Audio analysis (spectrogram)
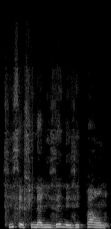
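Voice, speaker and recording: A woman's voice: on the high side, fairly even intonation, moderate pace, warm tone. A woman host asking questions of a music guest, with a playful, teasing manner. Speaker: interviewer. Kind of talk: interview questions.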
